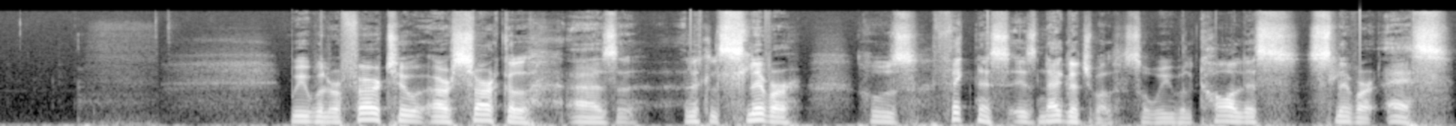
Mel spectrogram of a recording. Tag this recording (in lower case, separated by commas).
speech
